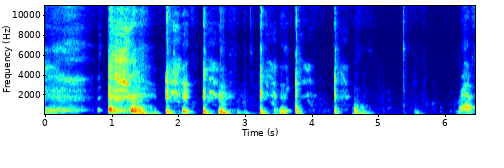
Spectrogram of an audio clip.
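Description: A man coughing in a long fit after a hit of smoke: a breathy exhale at the start, then a run of coughs, the first about a second in the loudest, tapering off about a second before the end.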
